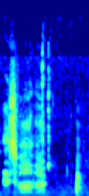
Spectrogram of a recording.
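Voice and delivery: voiceless, slow conspiratorial whisper. Real, not acted. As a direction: whisper it like a juicy secret. Conspiratorial aside.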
